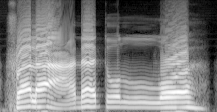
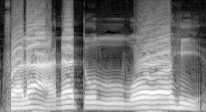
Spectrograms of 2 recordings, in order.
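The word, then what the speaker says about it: فَلَعْنَةُ اللَّهِ: dan tidak terlalu dilepaskan Dan falnatullah tullah tunya jangan tebal langsung jangan falnatullah enggak tapi dia falnatullahi baru lafal Allahnya ditebalkan alal kafirin ka mad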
